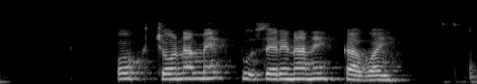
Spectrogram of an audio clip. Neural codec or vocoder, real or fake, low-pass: codec, 24 kHz, 6 kbps, HILCodec; fake; 7.2 kHz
